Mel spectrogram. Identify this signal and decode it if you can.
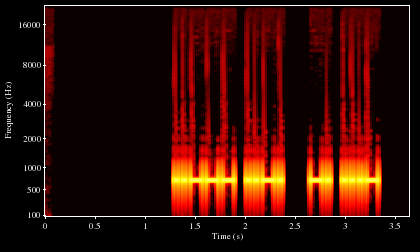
Morse code, heard as a keyed tone, about 30 wpm, 700 Hz. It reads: 2F NV
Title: Field Day Exchanges - 30wpm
